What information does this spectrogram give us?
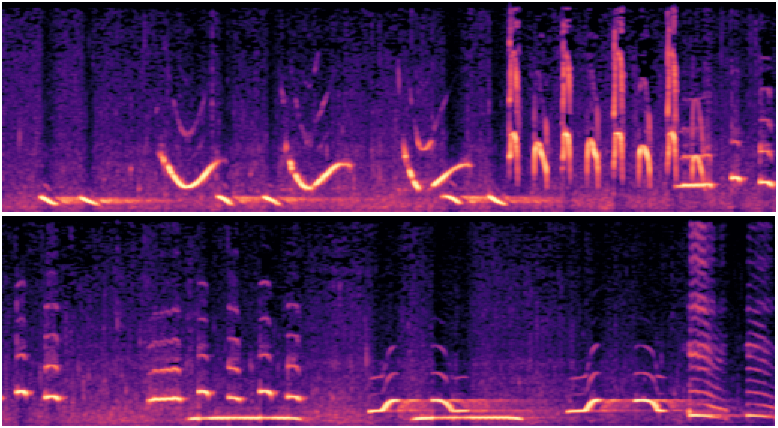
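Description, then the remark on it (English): A lively sequence of whistled, birdlike calls: swooping chirps, rapid trills and held warbling tones in quick, uneven bursts, loud with no other sounds, an imaginary bird from the Imaginary Birds sound library, made with bird calls, musical instruments, voice and whistling techniques rather than real birds. “was made with bird calls, musical instruments, voice, and whistling techniques. No actual birds were consulted.”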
